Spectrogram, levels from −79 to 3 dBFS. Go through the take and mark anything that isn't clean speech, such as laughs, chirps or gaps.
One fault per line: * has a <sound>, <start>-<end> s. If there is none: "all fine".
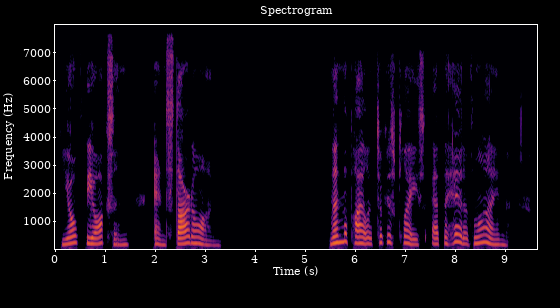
all fine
